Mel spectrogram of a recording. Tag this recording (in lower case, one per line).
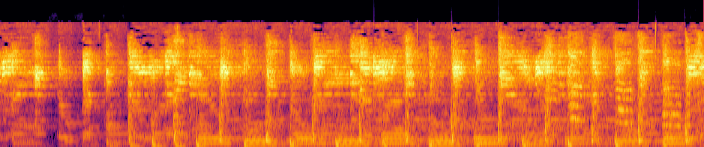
music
